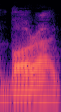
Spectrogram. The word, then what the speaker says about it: Bora: It's it's uh Bora B O R A.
